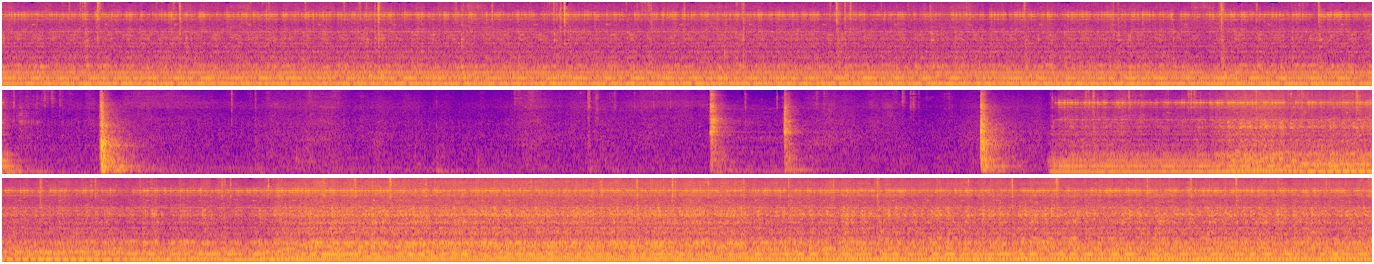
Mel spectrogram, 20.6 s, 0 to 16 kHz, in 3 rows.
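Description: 920B toroid winding machine running steadily as it winds wire onto a toroid core. It stops about seven seconds in, a few sharp clicks follow, and it starts up again after about five seconds.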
